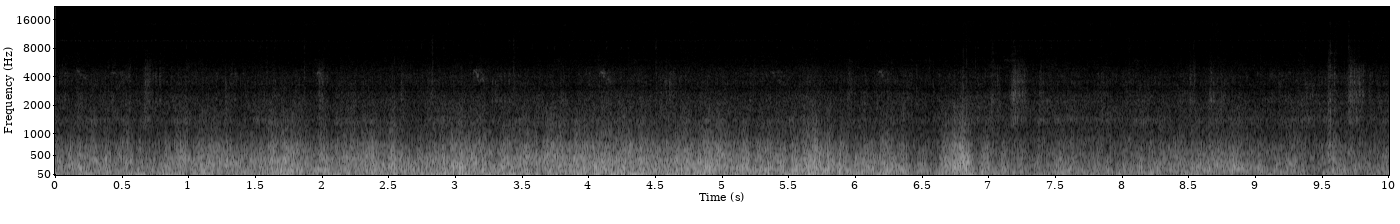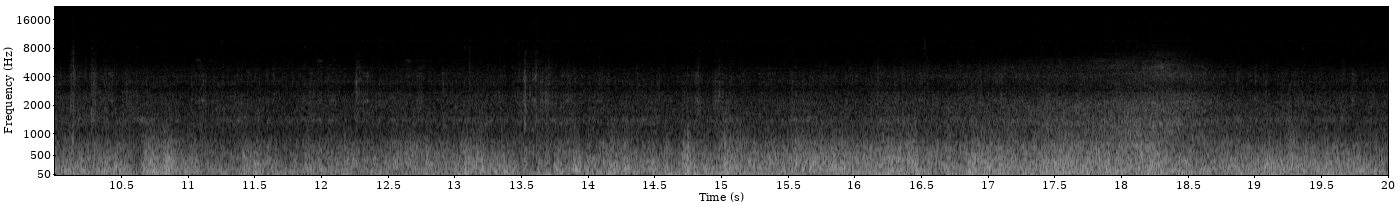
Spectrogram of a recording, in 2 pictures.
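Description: Wind rumbles steadily past a moving bicycle.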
